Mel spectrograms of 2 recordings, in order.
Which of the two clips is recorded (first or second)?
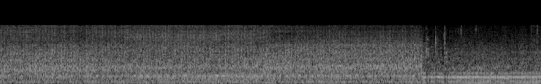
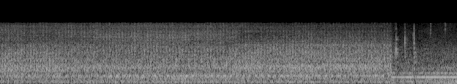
second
